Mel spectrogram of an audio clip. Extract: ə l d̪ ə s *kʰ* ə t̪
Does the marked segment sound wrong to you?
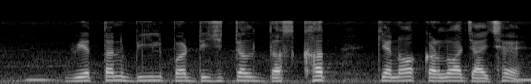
no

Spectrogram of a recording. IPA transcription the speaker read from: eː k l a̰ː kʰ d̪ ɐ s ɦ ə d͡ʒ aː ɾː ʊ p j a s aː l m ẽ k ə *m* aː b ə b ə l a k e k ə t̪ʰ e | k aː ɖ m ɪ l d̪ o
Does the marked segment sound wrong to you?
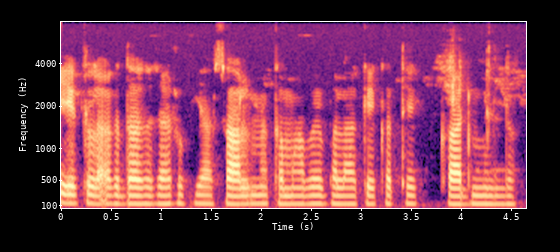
no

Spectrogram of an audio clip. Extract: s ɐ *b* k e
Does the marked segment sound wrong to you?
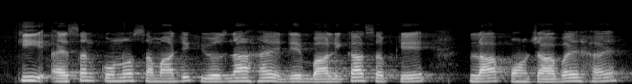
no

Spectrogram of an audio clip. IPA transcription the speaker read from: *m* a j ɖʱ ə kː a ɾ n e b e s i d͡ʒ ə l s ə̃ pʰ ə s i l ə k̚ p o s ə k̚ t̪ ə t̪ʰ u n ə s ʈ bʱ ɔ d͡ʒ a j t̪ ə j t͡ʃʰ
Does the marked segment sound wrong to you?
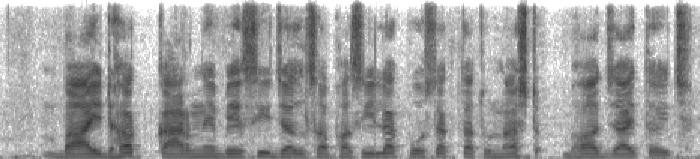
yes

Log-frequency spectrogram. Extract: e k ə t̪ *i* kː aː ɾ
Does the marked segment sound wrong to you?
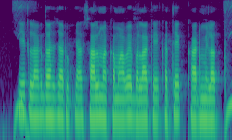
yes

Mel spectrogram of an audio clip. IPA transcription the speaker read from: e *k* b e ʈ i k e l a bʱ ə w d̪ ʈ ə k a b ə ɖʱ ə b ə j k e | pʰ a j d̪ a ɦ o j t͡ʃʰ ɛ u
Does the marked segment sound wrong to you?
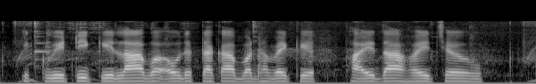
no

